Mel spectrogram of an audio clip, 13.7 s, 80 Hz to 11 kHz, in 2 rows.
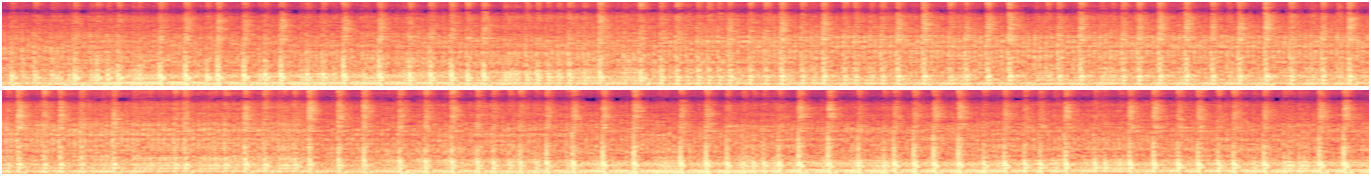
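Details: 1986 Maico GM Star 250 (M-Star) two-stroke, first warm-up after fixing a head problem: crisp rapid crackle at a steady idle with even firing and no misfires; healthy.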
